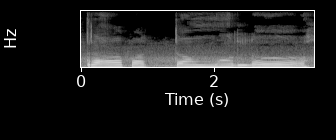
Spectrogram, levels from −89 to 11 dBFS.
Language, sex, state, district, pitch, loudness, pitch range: Telugu, female, Andhra Pradesh, Sri Satya Sai, 235 Hz, -13 LUFS, 220-250 Hz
